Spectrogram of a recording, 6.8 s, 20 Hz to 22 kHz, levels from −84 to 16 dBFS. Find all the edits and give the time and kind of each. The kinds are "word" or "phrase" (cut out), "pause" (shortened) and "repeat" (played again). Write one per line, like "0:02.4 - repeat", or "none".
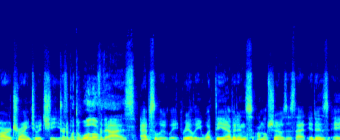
0:05.3 - word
